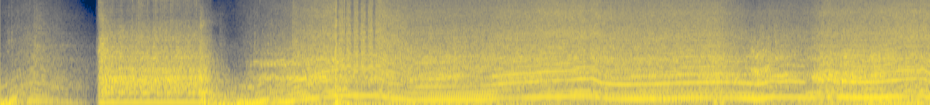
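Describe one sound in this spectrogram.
A sports car engine revs and roars as it drives off.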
